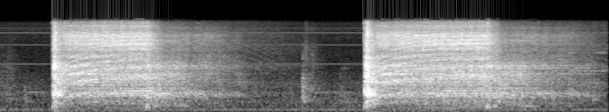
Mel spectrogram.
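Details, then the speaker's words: Geo Metro just after engine overhaul, timing cover and AC belt left off: two bursts of starter cranking with no firing or catch; turns over but won't start, owner suspects something not hooked up. "it's turning just not uh not firing something is uh something didn't get hooked up uh but I I thought I went over it pretty well"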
